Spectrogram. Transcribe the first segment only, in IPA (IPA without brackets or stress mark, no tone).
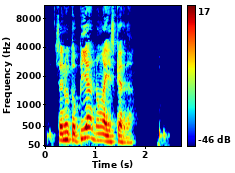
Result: s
